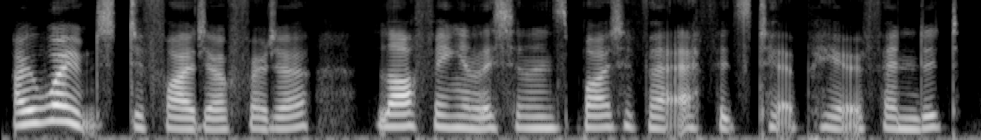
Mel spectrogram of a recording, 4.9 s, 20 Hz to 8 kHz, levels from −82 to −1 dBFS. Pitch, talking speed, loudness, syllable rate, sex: 215 Hz, 185 wpm, -21 LUFS, 5.7 syllables/s, female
